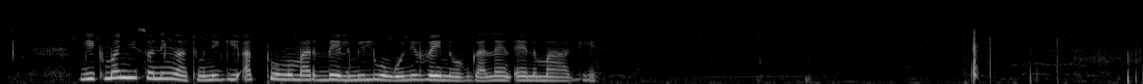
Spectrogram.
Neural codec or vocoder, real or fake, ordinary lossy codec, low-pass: none; real; none; 5.4 kHz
